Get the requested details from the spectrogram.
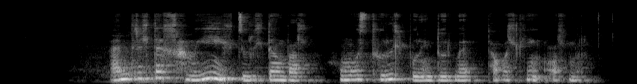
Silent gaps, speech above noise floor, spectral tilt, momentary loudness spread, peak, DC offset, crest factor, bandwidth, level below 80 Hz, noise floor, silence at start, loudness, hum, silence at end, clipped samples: none; 38 dB; -6 dB/octave; 12 LU; -4 dBFS; under 0.1%; 16 dB; 12.5 kHz; -62 dBFS; -59 dBFS; 1.1 s; -21 LUFS; none; 0.5 s; under 0.1%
